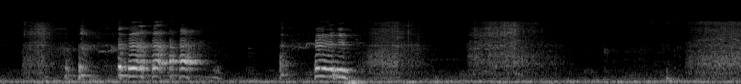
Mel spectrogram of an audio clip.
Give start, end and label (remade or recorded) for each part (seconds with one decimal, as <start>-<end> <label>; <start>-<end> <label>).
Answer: 0.0-1.2 remade; 1.2-3.6 recorded; 3.6-4.3 remade; 4.3-7.4 recorded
